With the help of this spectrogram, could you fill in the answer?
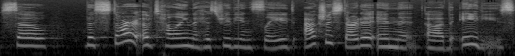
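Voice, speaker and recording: A soft-spoken woman talks at a moderate pace in a high voice with ordinary pitch variation. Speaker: historic site educator. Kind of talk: panel presentation.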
